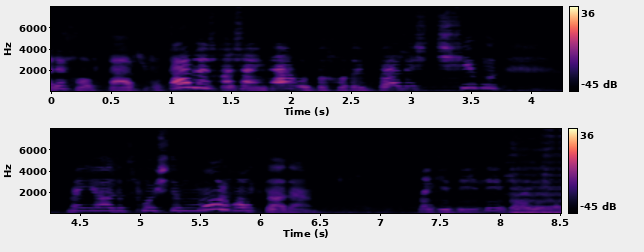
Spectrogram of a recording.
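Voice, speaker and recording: Over background music, a woman with a high pitch speaks at a fairly slow pace, with very wide pitch swings, big swings in loudness and long, frequent pauses. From Iran, Kerman. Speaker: reaction video creator. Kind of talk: casual reaction commentary. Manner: animated.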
